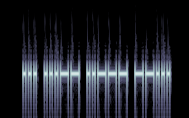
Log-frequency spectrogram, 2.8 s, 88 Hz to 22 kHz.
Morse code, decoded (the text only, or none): S327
